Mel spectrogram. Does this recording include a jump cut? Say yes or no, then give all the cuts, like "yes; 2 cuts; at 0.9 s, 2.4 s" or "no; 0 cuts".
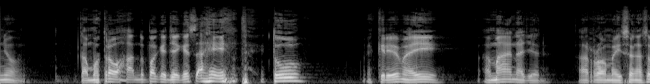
no; 0 cuts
